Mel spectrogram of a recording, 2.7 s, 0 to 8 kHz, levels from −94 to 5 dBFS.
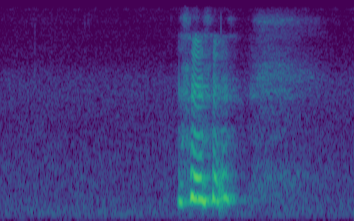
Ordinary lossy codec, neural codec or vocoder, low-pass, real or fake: none; none; 7.2 kHz; real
